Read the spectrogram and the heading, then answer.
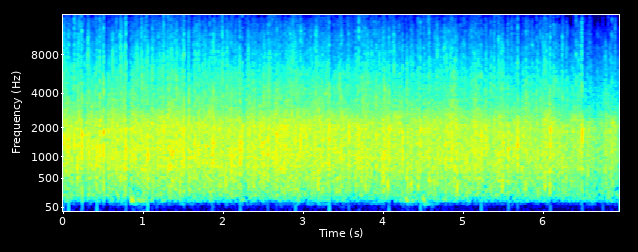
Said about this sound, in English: I'd like to also give a special heartfelt thank you to today's major sponsor, Pride America, powered by CallSource. Let's give them definitely a round of applause.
